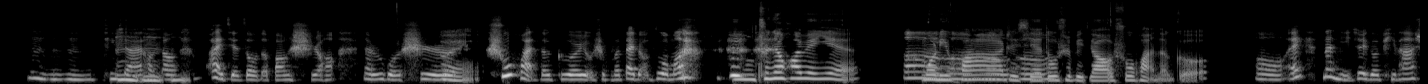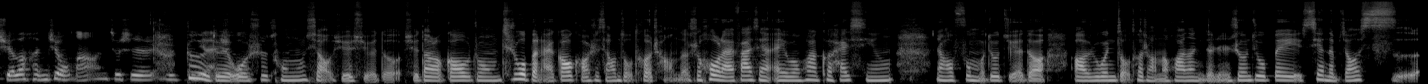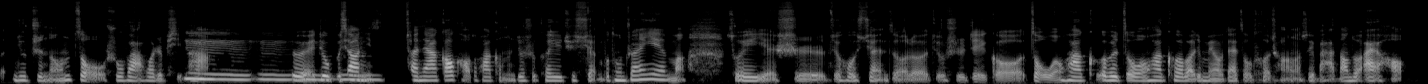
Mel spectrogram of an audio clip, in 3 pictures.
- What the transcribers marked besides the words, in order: laughing while speaking: "吗？"; laugh
- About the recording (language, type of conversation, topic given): Chinese, podcast, 當情緒低落時你會做什麼？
